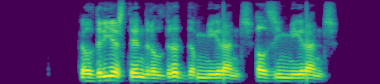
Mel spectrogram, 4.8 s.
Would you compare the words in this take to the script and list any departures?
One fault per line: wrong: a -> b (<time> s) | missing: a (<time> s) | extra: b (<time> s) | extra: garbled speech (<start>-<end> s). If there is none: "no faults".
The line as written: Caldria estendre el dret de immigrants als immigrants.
no faults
